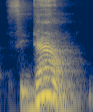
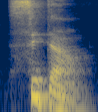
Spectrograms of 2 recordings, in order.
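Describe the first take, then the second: First: The stress is on the word down. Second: The stress is on the word sit. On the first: The speaker calls it wrong. "It's not" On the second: The speaker calls it right. "stress will fall on the, the other part, the verb. We say"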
